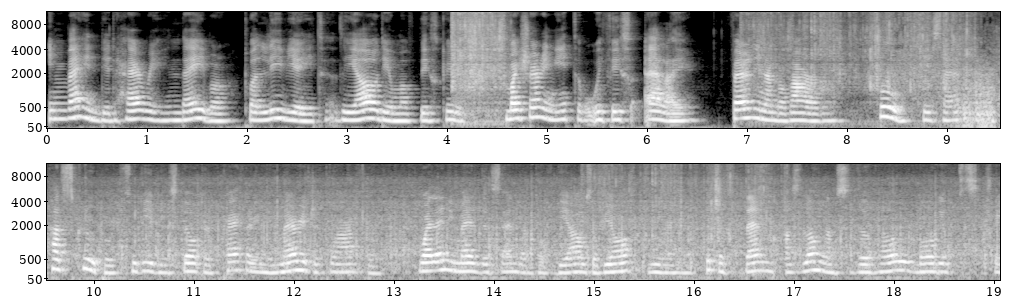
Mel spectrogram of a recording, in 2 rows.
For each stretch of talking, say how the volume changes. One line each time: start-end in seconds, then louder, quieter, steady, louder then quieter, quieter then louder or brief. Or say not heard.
0.0-19.0 steady.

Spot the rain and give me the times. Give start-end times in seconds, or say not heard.
8.4-19.0.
